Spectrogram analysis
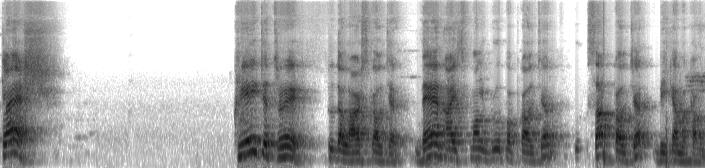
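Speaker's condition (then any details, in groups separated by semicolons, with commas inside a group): No condition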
